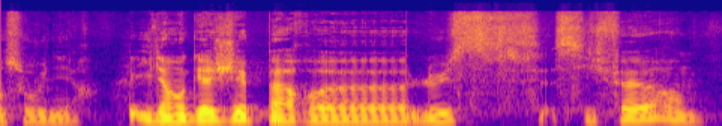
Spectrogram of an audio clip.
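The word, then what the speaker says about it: Louis Cyphre: Il est engagé par Luce Cipher, c'est comme ça que ça se prononce, tiens, incarné de façon juste effrayante par Robert fucking De Niro au top de son talent.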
